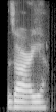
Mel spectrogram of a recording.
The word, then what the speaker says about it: Zaria: Zaria.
